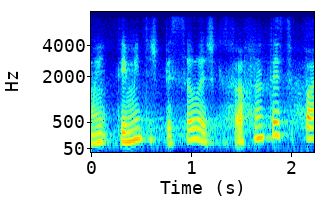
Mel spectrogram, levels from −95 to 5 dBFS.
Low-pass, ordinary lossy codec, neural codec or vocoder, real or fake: 7.2 kHz; none; codec, 24 kHz, 0.9 kbps, DualCodec; fake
